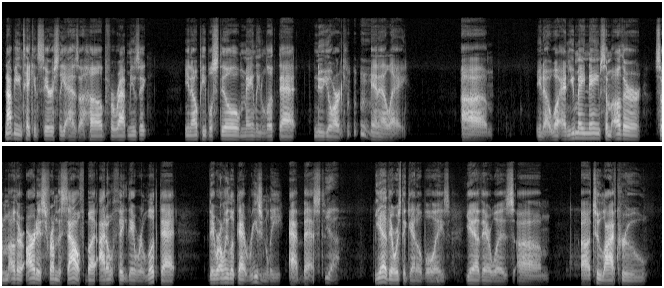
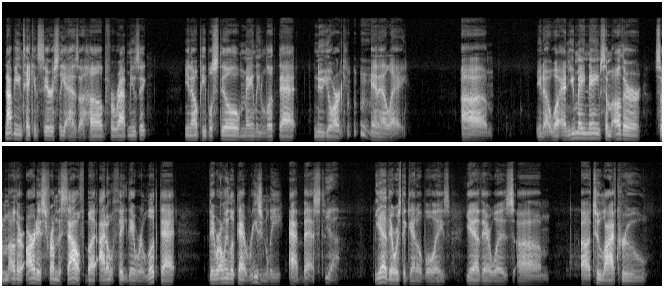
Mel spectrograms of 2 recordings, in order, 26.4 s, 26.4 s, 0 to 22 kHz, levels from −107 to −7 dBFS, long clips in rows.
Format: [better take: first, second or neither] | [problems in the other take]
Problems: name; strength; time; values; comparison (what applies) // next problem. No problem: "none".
neither | thin; very; fading below 450 Hz; the same in both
